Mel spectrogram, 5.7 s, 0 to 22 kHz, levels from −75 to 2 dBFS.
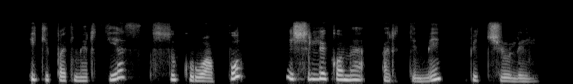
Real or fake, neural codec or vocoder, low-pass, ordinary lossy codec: real; none; 7.2 kHz; Opus, 16 kbps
